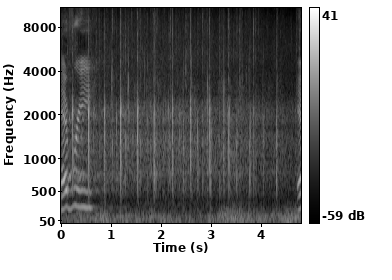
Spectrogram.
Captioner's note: applause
